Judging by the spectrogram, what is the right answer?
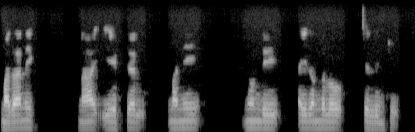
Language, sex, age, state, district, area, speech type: Telugu, male, 45-60, Andhra Pradesh, Eluru, rural, read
